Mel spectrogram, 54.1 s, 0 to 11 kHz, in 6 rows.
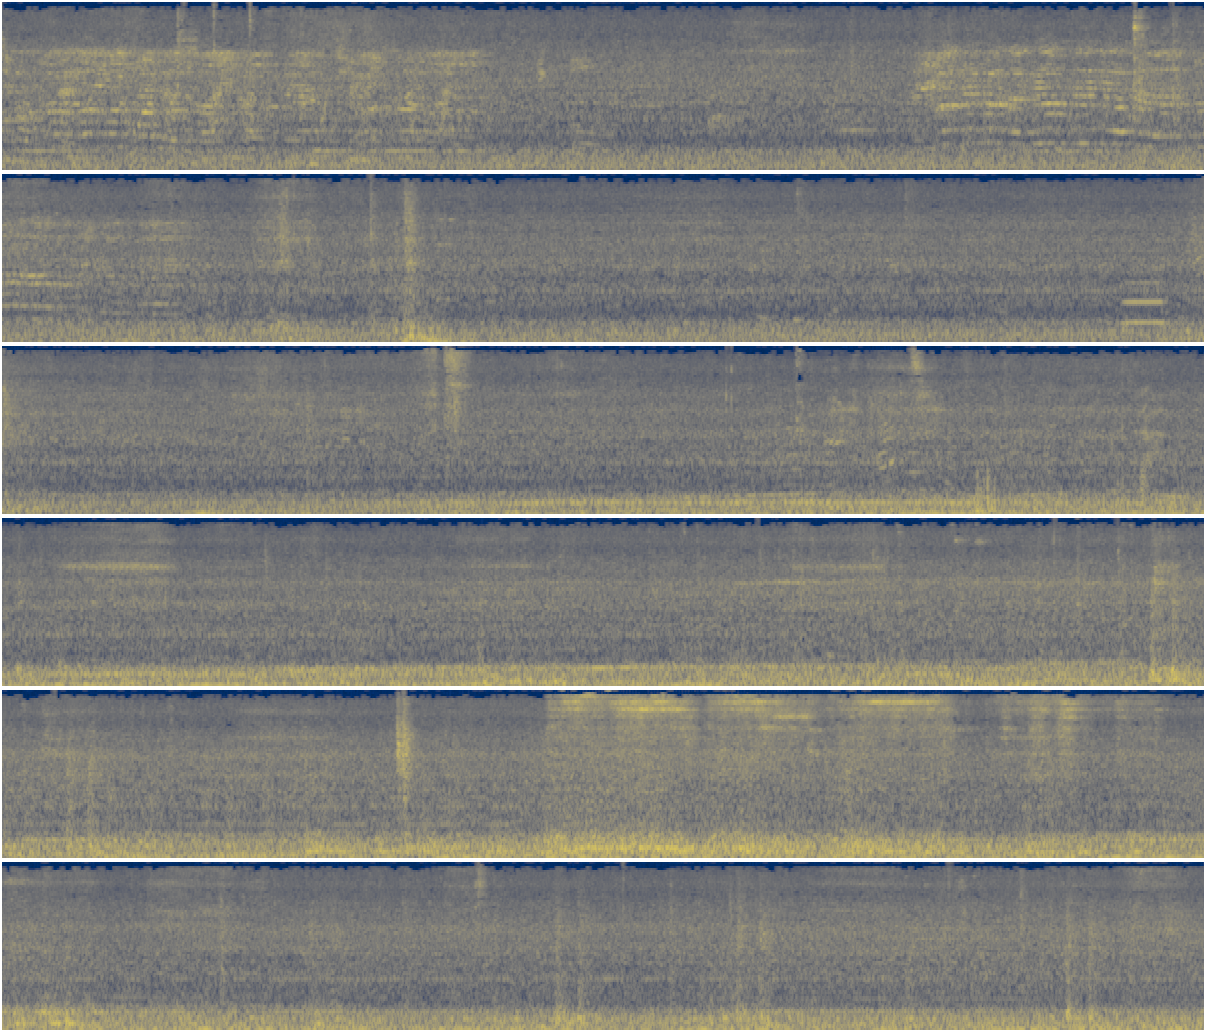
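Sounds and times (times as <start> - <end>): wheels rumbling on rails: 7.9 - 54.0.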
